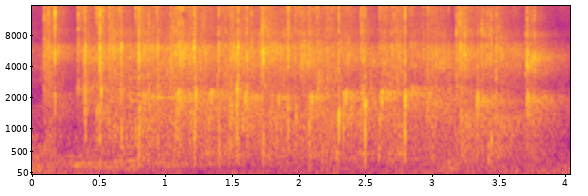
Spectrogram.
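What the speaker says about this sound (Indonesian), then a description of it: "Tepuk tangan dong." Audience applause at an indoor health talk, a steady patter of many hands clapping for about four seconds at moderate loudness.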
